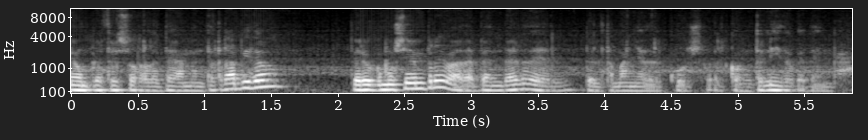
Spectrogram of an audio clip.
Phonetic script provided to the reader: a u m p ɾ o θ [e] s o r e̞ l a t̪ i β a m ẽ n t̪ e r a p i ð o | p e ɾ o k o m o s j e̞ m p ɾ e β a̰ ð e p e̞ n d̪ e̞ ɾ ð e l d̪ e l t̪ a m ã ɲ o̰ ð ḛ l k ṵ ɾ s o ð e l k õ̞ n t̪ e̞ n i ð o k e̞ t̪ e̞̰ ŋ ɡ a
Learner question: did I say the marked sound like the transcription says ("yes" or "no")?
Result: yes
